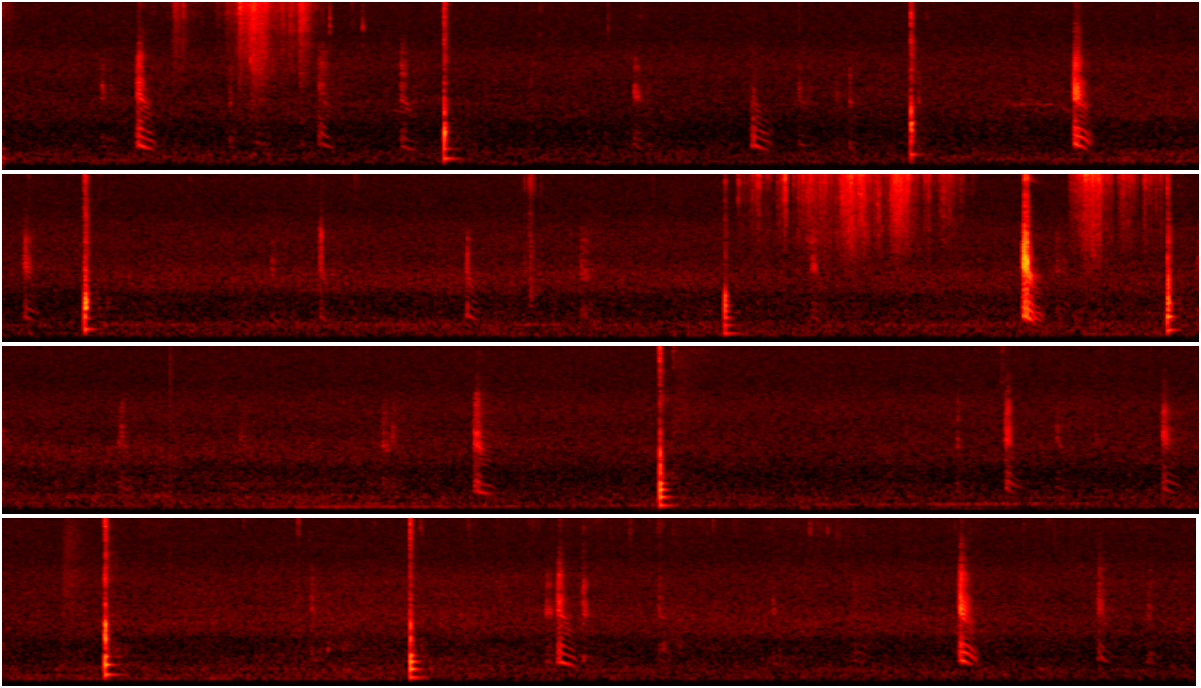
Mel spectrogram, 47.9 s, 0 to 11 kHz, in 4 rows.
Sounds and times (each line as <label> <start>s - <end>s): traffic noise 19.3s - 21.6s
bullfrogs in a pond 41.2s - 47.6s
